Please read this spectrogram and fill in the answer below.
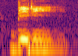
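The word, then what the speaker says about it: Viluy: But I feel like her Japanese pronunciation, like you take this, it's pretty closer to Bidi, yeah.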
